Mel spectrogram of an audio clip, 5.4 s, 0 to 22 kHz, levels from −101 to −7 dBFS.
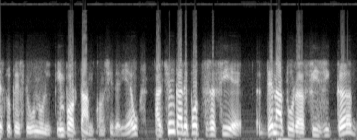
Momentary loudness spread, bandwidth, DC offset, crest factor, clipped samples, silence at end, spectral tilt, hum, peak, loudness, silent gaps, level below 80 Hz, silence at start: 10 LU; over 20 kHz; under 0.1%; 12 dB; 0.2%; 0.05 s; -6.5 dB/octave; none; 0 dBFS; -13 LUFS; none; -50 dBFS; 0 s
